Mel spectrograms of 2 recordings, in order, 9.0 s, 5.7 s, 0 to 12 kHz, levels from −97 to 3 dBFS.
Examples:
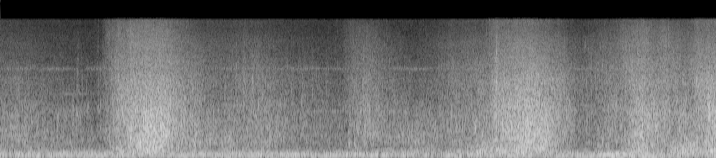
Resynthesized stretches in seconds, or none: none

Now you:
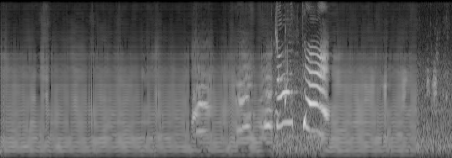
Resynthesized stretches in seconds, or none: 0.0-3.4 (vocoder, BigVGAN v2); 4.0-5.2

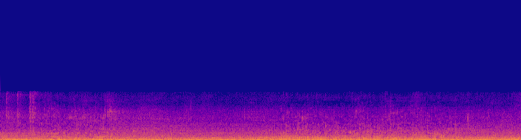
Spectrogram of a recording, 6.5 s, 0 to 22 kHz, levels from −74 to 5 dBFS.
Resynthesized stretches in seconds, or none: 0.4-1.4 (vocoder, HiFi-GAN); 3.5-5.7

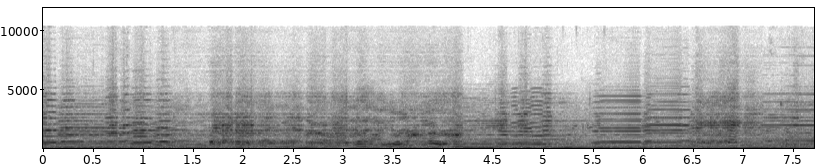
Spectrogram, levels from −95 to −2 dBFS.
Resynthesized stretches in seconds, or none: 1.3-4.2 (codec, SNAC); 6.5-7.2

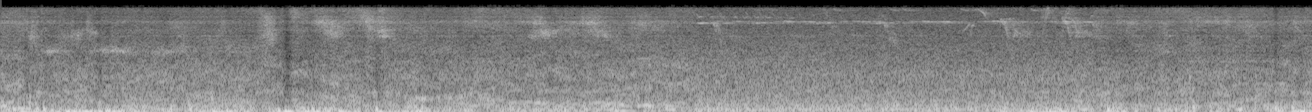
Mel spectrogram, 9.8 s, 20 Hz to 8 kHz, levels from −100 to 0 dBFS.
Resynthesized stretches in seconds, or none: 0.0-5.2 (codec, SNAC); 8.2-9.8

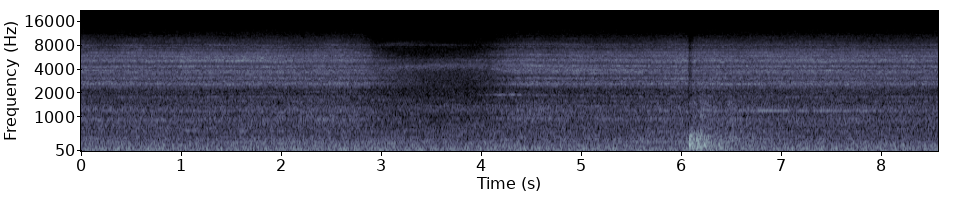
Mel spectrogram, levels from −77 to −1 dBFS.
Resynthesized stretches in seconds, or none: 2.0-5.7 (vocoder, BigVGAN v2); 6.3-6.8

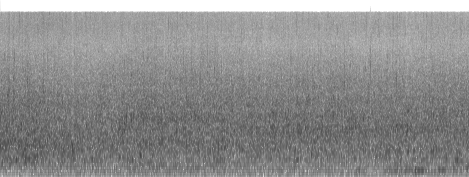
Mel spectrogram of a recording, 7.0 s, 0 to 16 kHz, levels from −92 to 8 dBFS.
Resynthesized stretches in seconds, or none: none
